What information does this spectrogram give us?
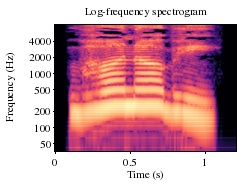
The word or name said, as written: ಭಾನಾಭಿ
